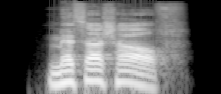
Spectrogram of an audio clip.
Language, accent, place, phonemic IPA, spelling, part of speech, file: German, Germany, Berlin, /ˈmɛsɐˌʃaʁf/, messerscharf, adjective, De-messerscharf.ogg
- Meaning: razor-sharp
